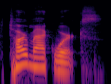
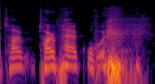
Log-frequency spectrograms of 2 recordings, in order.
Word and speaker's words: Tarmac Works: least is tarmac's works tarmacs I always say you know I need to learn how to say that tarmac works okay uh that's how you say it have to read it and even when I read it I say it wrong so tarpac okay I give up no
